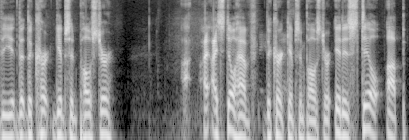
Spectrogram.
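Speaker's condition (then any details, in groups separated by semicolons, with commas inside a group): No condition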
